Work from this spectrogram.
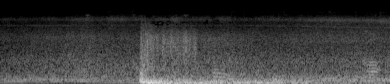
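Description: A sudden heavy video game explosion erupts partway through, followed by a long rumbling roar that slowly fades, with faint chatter in the background.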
